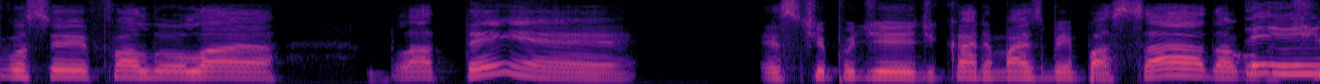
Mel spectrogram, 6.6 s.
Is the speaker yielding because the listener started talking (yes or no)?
yes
